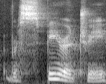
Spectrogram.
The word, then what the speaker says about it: respiratory: both of our pronunciations they also do have a pronunciation that's stressed on the rest uh which is rest respiratory respiratory but it still keeps that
